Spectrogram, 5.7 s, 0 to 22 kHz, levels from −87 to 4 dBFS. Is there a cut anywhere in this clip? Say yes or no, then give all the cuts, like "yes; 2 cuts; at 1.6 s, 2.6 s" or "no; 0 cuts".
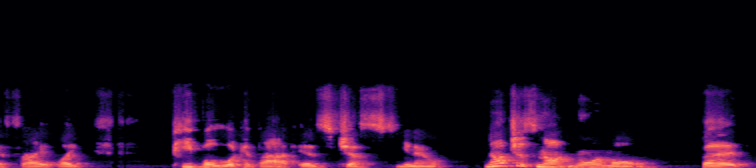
yes; 1 cut; at 3.5 s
